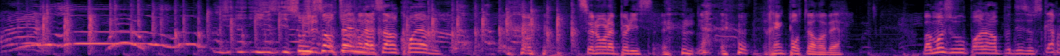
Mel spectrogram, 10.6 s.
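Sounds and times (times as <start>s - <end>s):
studio audience applause: 0.2s - 6.0s
laughter: 2.1s - 5.8s, 6.5s - 7.7s
speech: 2.9s - 8.6s, 9.2s - 10.5s.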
